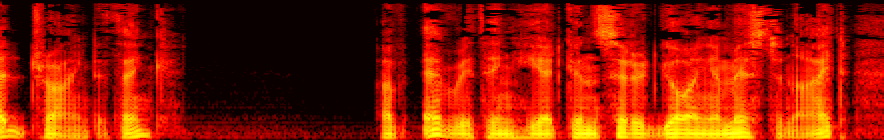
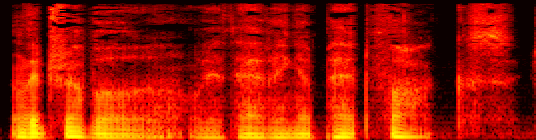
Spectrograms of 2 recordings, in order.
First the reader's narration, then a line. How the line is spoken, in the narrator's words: she murmured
